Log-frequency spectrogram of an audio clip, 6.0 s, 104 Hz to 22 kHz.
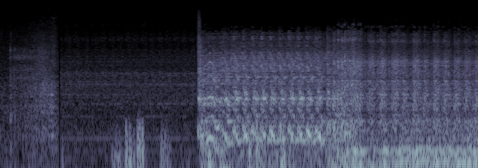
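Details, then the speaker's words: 2007 Ford F-250 Powerstroke diesel, first start after MBRP 4-inch cat-delete exhaust install: cranks briefly, fires, settles to deep even idle with a rise in revs; no ticking or puffing exhaust leak. Normal start and idle. "We're going to fire it up for the first time, see how she sounds, and then go through and double check all the clamp spots for any exhaust leaks or anything like that."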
